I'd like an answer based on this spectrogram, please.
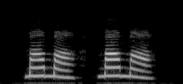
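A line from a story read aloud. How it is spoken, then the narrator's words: Hurried calling. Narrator (Chinese): 他们连忙追上去叫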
